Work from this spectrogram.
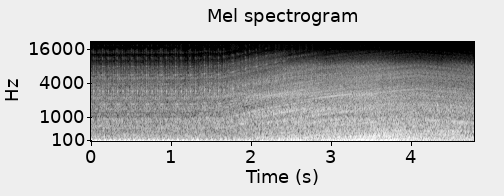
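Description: A farm vehicle engine in Farming Simulator 25 runs steadily after starting, a low continuous rumble at an even, moderate level with no talking.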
